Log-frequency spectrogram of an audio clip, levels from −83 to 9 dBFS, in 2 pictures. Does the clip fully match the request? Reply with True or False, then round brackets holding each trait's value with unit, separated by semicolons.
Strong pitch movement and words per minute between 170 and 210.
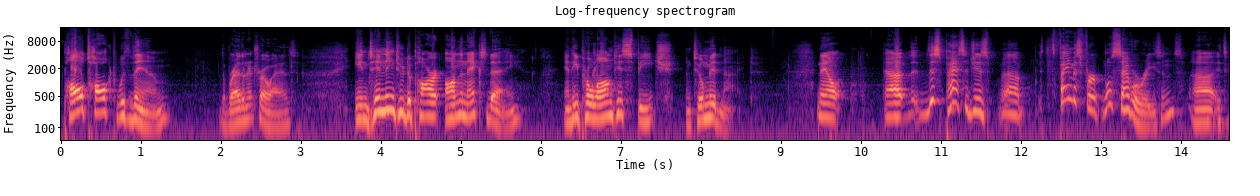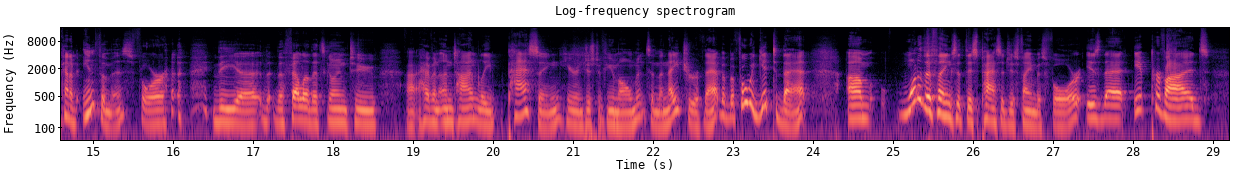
True (7.3 semitones; 175 wpm)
